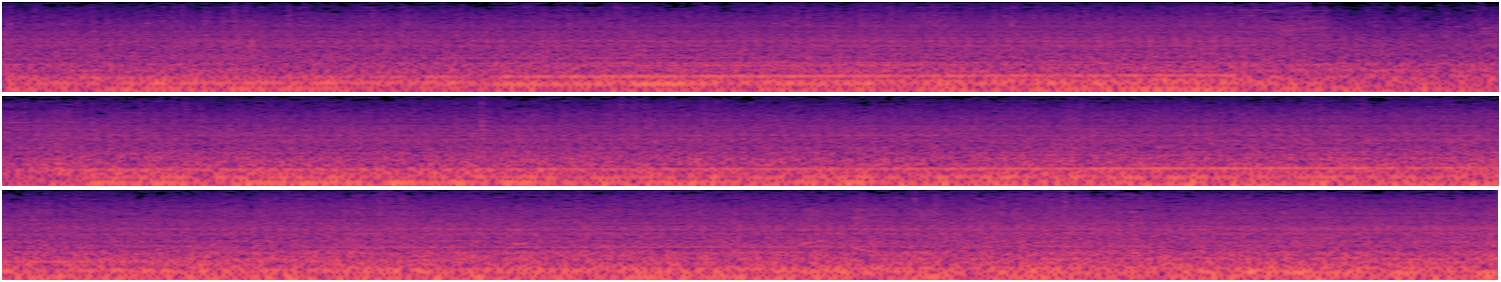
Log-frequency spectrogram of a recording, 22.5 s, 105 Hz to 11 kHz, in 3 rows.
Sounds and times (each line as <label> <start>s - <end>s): communal taxi van int throaty rattly accelerate decelerate 0.0s - 22.4s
